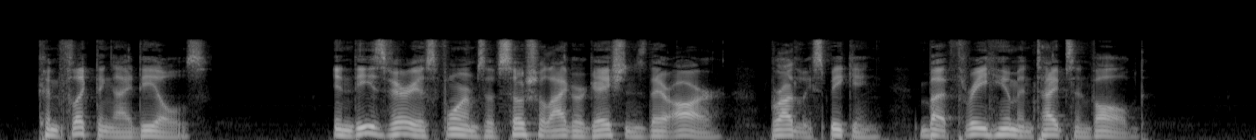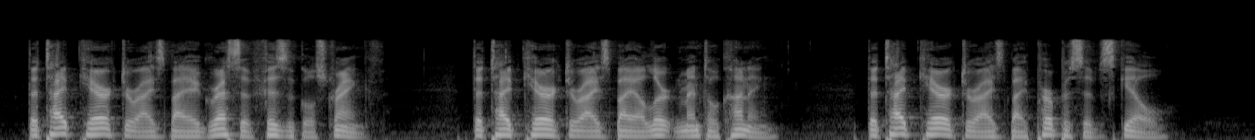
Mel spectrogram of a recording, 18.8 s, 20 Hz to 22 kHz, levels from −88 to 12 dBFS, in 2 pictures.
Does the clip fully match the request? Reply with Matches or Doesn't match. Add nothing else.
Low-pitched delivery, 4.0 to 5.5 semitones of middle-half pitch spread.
Matches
